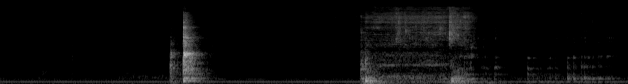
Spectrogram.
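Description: A single sharp clack a little under two seconds in, then a bathroom sink tap running for about a second, with water splashing into the basin.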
